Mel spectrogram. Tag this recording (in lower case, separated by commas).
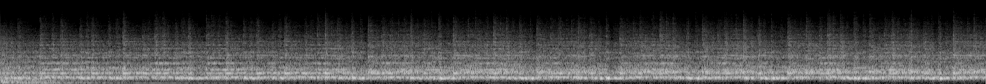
music, percussion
